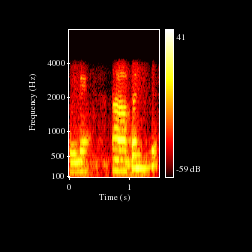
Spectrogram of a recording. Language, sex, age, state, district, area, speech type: Malayalam, female, 18-30, Kerala, Palakkad, rural, conversation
